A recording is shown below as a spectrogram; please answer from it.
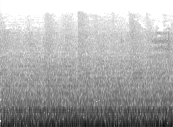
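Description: Steady low road and engine noise inside a moving car's cabin.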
